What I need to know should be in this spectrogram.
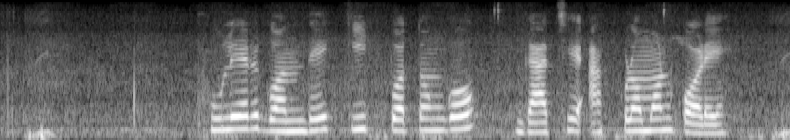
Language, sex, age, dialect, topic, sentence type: Bengali, female, 18-24, Rajbangshi, agriculture, question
